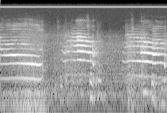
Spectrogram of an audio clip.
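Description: Cats abandoned with others in a second-story apartment meow repeatedly: three loud, close, drawn-out meows with short gaps between them, standing alone with no talk.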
